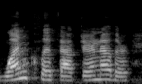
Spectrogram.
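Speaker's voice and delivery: ordinary delivery, nothing marked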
